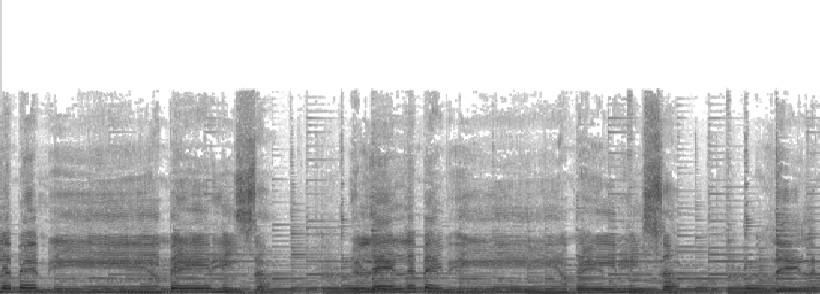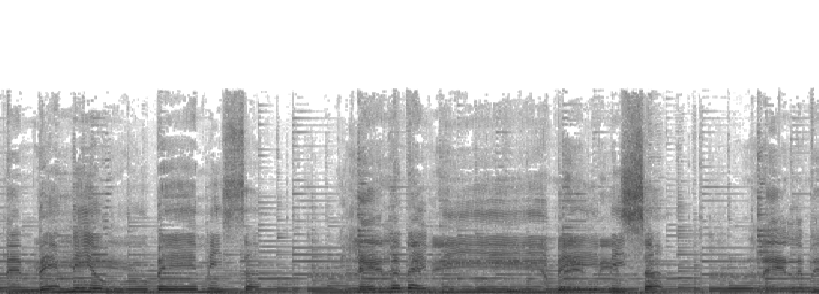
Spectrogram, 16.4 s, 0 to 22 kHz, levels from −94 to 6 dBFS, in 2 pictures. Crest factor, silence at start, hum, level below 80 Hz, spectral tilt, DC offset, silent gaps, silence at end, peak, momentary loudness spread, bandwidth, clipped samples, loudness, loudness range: 14 dB; 0 s; none; -50 dBFS; -4.5 dB/octave; under 0.1%; none; 0 s; -2 dBFS; 7 LU; 15.5 kHz; under 0.1%; -16 LUFS; 2 LU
